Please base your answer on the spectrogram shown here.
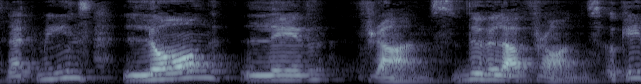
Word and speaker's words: Vive la France: Vive la France. Okay, in French, that's the pronunciation.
